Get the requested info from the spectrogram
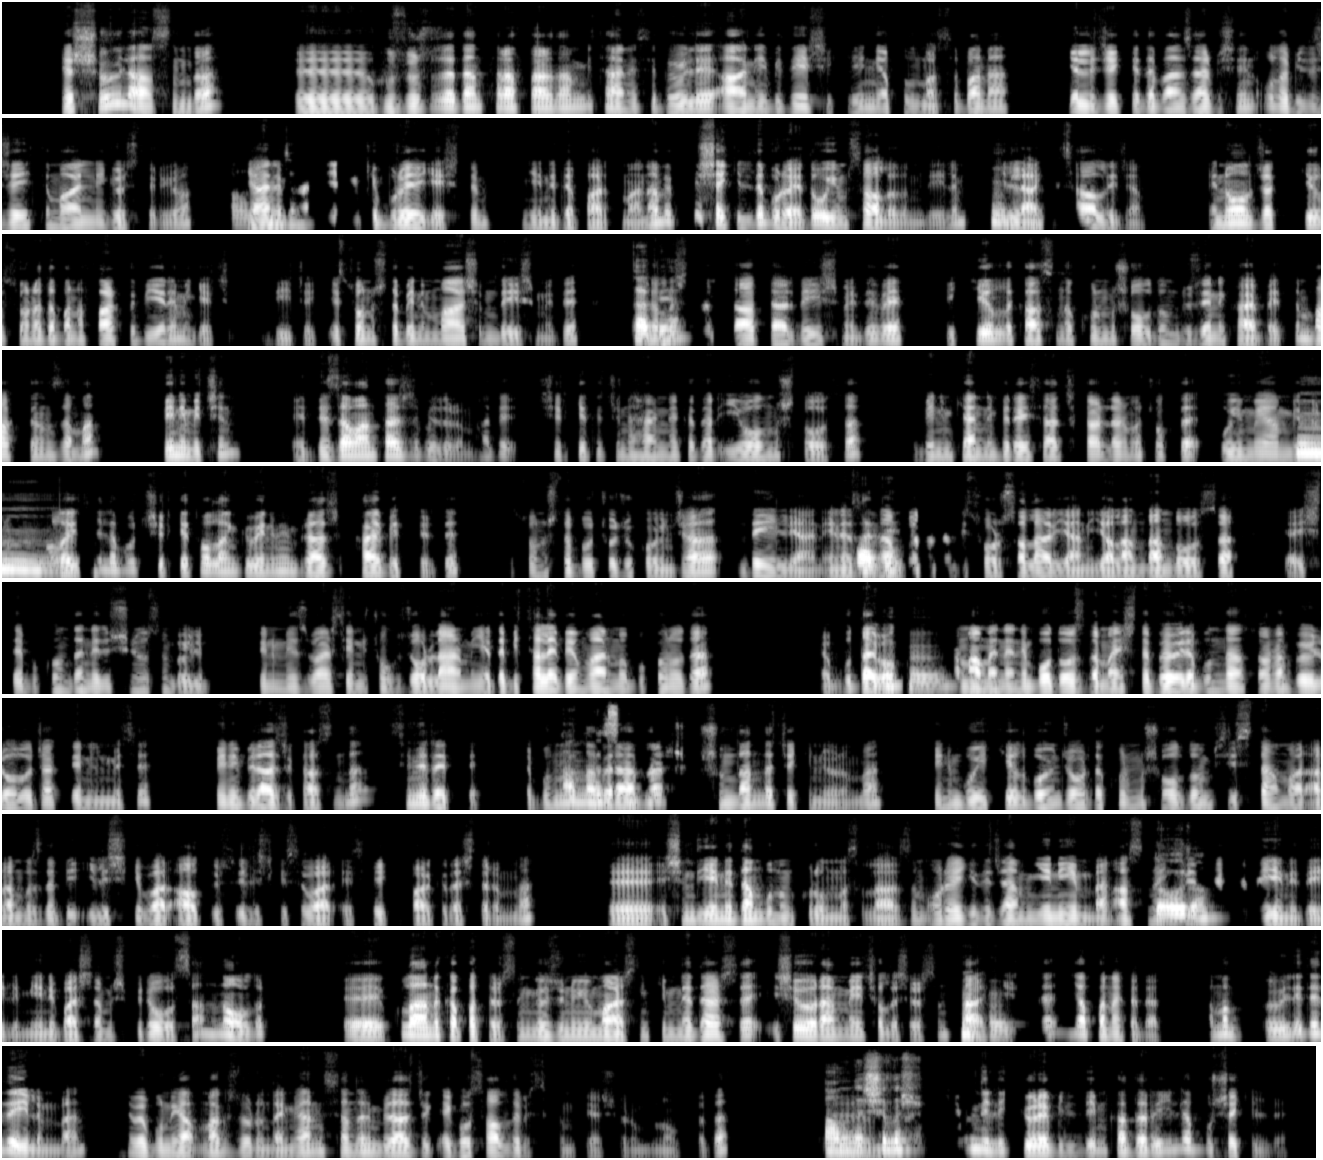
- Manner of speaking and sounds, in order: drawn out: "Hıı"; "bodoslama" said as "bodozlama"; unintelligible speech; unintelligible speech
- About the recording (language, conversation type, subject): Turkish, advice, İş yerinde büyük bir rol değişikliği yaşadığınızda veya yeni bir yönetim altında çalışırken uyum süreciniz nasıl ilerliyor?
